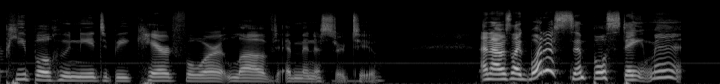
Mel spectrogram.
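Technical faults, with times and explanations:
Throughout, USB whine: a steady 1 kHz tone sits well under the speech at about -40 dB, USB frame current leaking in through power or ground.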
